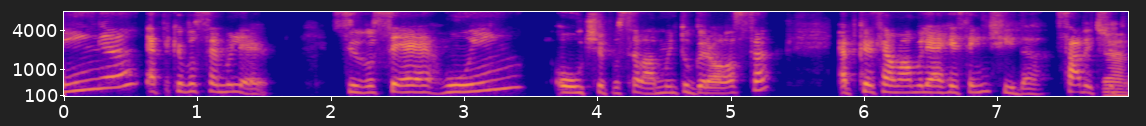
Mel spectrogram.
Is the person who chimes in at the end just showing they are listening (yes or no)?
no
